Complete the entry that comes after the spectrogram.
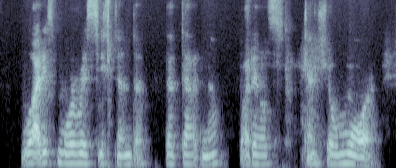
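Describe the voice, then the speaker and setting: A woman speaks with vocal fry and a dark, mellow tone, fairly low in pitch. Her intonation stays monotone and flat against a quiet background. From Colombia/Venezuela. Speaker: media artist. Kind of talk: presentation.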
